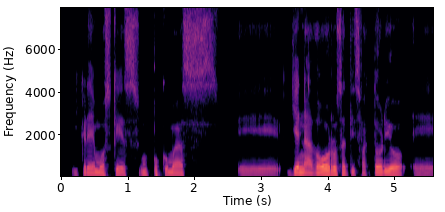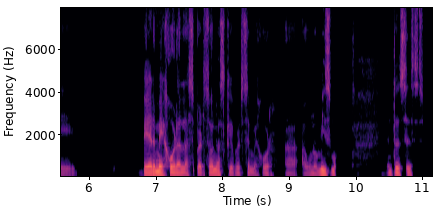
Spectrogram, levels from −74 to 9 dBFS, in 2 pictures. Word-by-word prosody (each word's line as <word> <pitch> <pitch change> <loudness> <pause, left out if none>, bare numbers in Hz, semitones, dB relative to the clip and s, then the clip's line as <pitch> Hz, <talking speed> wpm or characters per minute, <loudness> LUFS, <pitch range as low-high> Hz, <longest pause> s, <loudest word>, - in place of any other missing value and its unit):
y 110 - -17
creemos 115 +1 -1
que 120 - -2
es 105 -1 -4
un 120 +1 -4
poco 120 +1 -6
más, 115 -1 -3 0.2
eh, 100 -3 -10
llenador 115 +5 +5
o - - +6
satisfactorio, 125 +4 +1
eh, 95 -3 -12 1.0
ver 120 +4 +4
mejor 115 -1 +5
a - - +1
las 105 -3 -3
personas 120 +6 -1
que 110 - -8
verse 110 +1 -8
mejor 100 +1 -10 0.2
a 90 -3 -14
a 95 - -14
uno 95 0 -9
mismo. 130 +2 0 0.7
Entonces 430 0 -3
115 Hz, 135 wpm, -24 LUFS, 100-120 Hz, 1.0 s, o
